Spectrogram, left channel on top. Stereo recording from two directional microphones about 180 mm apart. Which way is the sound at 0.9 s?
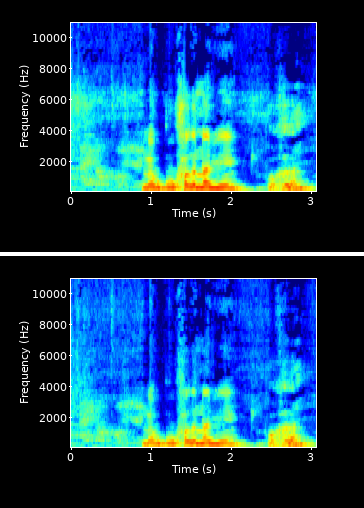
10° left (ahead or behind).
